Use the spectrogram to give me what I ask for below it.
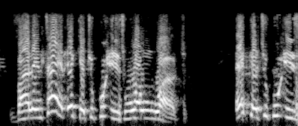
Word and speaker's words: Ekechukwu: Ekechukwu is spelled E-K-E, not I, E-K-E.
